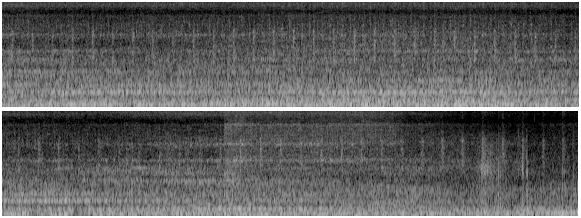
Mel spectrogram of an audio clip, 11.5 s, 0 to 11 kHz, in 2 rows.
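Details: 2009 GMC Sierra 1500 Denali V8 idling at operating temperature with good oil pressure: light, fairly quick ticking over a low, steady rumble. Cause unknown.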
